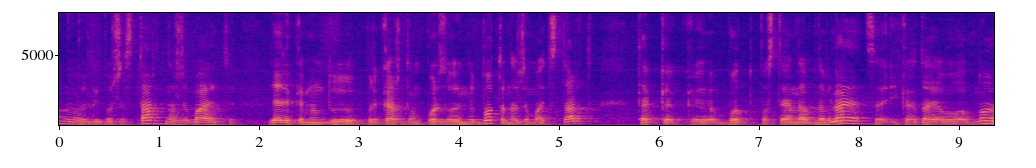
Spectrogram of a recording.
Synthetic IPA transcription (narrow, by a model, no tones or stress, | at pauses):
bnʊjʊlʲibəʐɨst̪art̪nɐʐɨmajɪt̪ʲ | jaɾʲɪkəmʲɪnd̪ujʊpɾʲɪkaʐd̪əmpo̞lʲzəvənʲɪbo̞t̪ɐnɐʐɨmatʲst̪art̪ː | akːakbot̪pəst̪ɐjanːəɐbnɐvlʲæjɪt̪səʔḭkɐɡd̪ajavoɐbno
